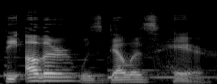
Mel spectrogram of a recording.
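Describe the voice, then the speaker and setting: A man giving a theatrical, deliberate dramatic reading of a literary short story in an expressive storyteller's manner. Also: lowish voice. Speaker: narrator and channel host. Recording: acoustic guitar music behind the voice. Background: plucked guitar music.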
